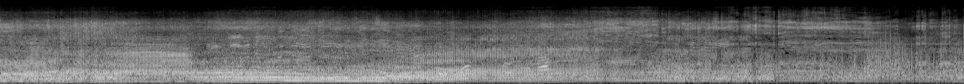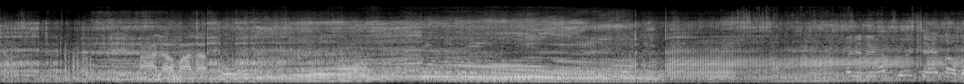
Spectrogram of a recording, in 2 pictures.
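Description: Several 150 cc racing motorcycles running around the track, their engine notes repeatedly falling and rising in pitch as the bikes rev through the corners and go past.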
